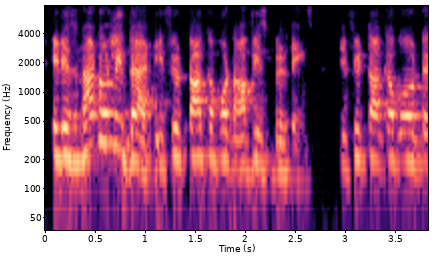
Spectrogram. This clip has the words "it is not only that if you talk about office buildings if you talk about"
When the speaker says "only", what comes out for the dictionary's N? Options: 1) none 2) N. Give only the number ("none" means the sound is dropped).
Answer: 2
